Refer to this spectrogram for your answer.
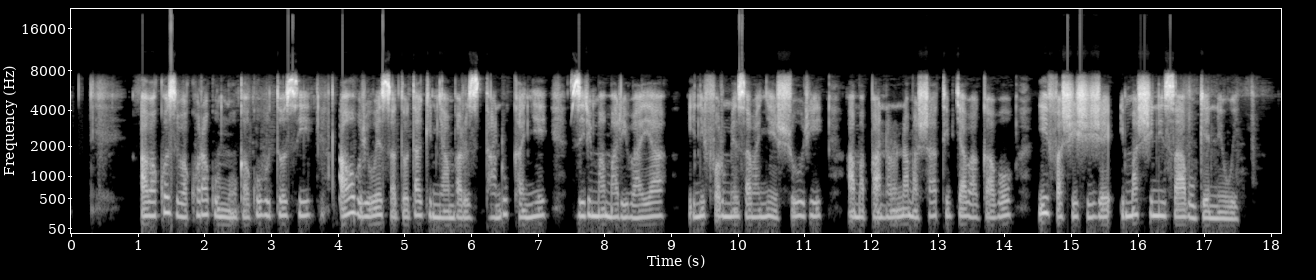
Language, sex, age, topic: Kinyarwanda, female, 36-49, finance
